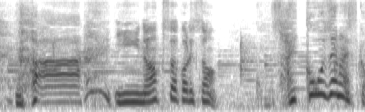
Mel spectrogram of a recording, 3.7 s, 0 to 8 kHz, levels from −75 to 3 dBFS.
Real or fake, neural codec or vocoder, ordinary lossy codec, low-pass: real; none; none; none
